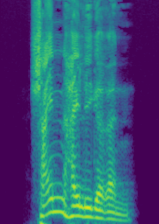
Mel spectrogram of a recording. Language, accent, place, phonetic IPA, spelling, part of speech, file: German, Germany, Berlin, [ˈʃaɪ̯nˌhaɪ̯lɪɡəʁən], scheinheiligeren, adjective, De-scheinheiligeren.ogg
- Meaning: inflection of scheinheilig: 1. strong genitive masculine/neuter singular comparative degree 2. weak/mixed genitive/dative all-gender singular comparative degree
